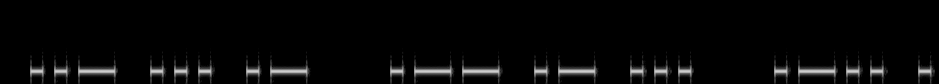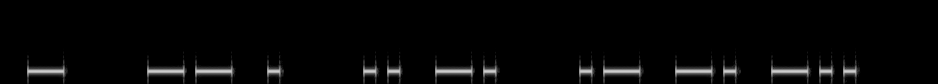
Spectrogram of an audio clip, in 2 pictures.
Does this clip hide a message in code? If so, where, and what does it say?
Yes: Morse code from 0.3 to 17.9 s, heard as a keyed tone, about 10 wpm, 610 Hz. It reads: USA WAS LET ME IN AND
